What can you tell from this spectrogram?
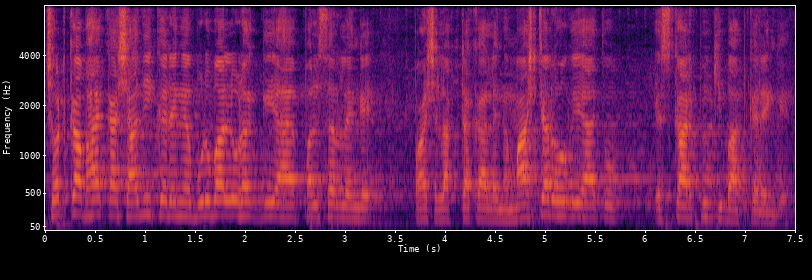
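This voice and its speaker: A man voicing a greedy young son who is plotting how to spend his father's inheritance. He mutters quickly and sounds calculating. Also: high voice, fairly even intonation, a little hiss or hum, voice pushed down, natural voice. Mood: scheming.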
